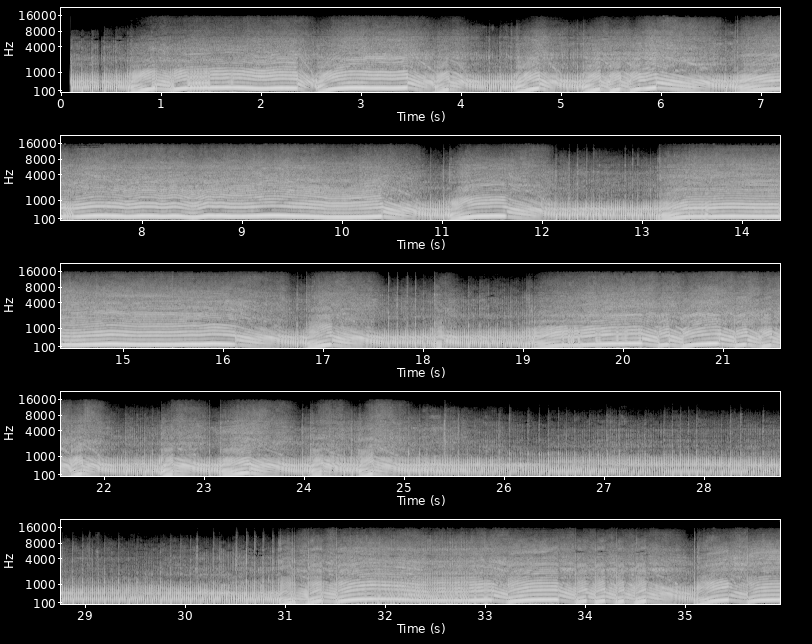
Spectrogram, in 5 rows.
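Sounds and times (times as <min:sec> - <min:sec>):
chainsaw engine revving: 0:00.1 - 0:35.9.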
